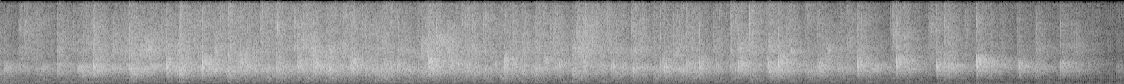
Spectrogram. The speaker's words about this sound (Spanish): Dale un fuerte aplauso a República Dominicana.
